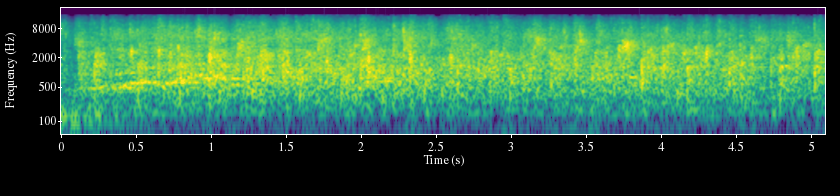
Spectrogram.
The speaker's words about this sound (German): So, 10% Applaus für den Bahnbabo.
